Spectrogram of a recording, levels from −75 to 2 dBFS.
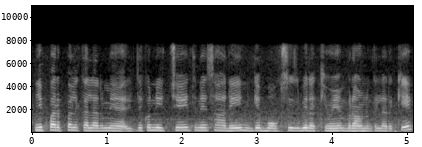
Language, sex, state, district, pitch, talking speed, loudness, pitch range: Hindi, female, Haryana, Jhajjar, 220 Hz, 200 wpm, -15 LUFS, 205-235 Hz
